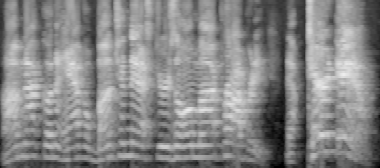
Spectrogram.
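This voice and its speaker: A man playing a grumpy old miserly rancher in an Old West radio play, with a sharp, forceful, folksy delivery. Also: high voice, animated, fairly quick, heavily acted. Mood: harsh, scolding. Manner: crotchety, scolding, folksy.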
